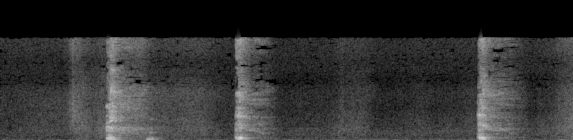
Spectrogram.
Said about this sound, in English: I can't mute myself, so I just cough. I'm sorry. It's really bad. I'm hot right now, so maybe that's why. This is really bad. I'm sorry if I cough a lot during this.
